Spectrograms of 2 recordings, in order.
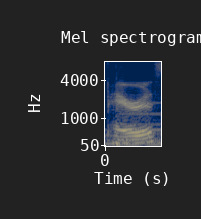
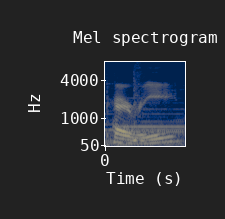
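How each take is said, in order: First: It is pronounced with an English sound. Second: It is pronounced with a French sound. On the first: "Don't say Paris" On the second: "it's Paris"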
